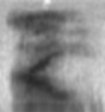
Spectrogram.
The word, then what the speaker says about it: Ai: Is this Ai? – Ai, yes. Ai. It's the city of Ai.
